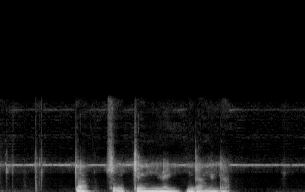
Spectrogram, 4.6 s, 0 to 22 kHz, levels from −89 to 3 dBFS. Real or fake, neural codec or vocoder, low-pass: fake; codec, 24 kHz, 0.9 kbps, WavTokenizer, medium music audio release; 10.8 kHz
